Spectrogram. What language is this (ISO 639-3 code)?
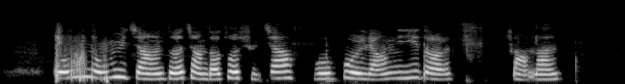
zho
